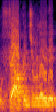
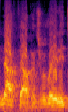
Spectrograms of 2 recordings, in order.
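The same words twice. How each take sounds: First: Said in the usual way. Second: "not" stressed, set against "Falcons related". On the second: Shown as a demonstration. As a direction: lean on "not" to contrast.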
